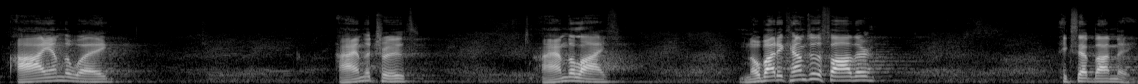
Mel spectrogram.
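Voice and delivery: firm recited line for the church to echo; call and response lead. Shown as a demonstration. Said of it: "Say it with me".

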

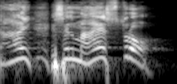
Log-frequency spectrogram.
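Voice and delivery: high, loud, drawn-out exclamation; acted joyful realization; excited disciple. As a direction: cry out in sudden recognition. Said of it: "uno de ellos dice".

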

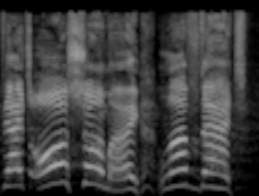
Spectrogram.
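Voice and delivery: mock delight at a spouse's change. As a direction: gush with pleasure. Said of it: "ones you're like".

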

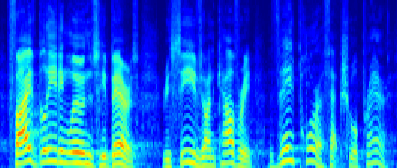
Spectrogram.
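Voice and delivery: loud, high, slow proclamation; full-force preaching. Acted. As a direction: hammer each word out slowly, counting the wounds. Preaching the hymn again.

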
